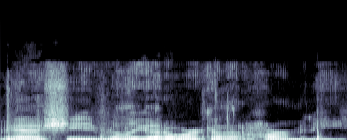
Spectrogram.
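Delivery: low mumbling under breath. Voicing a character who walks away down an aisle: muttering. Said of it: "he just kinda mutters".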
